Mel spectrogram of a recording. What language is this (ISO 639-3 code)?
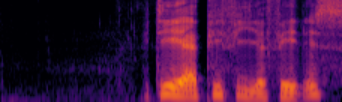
dan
